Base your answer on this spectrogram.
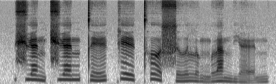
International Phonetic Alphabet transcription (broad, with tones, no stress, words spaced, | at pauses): ɕɥɛ˥˩nt͡ɕɥɛ˥n t̪e˧˥ɪ̯ke˥˧ɪ̯t̪ʰɤ˥˩ sɹ̩˧˥lʊ̰˨˩ŋ la˥˩njɛ̰˨˩˦n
